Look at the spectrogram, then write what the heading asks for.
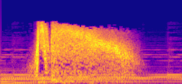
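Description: Football kicked hard during a game among children: one sharp thwack, then a long swishing whoosh that trails off.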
